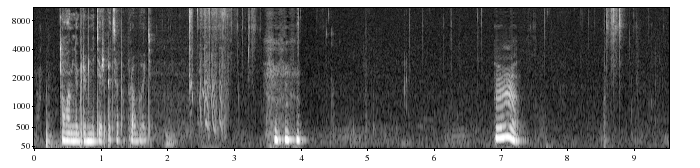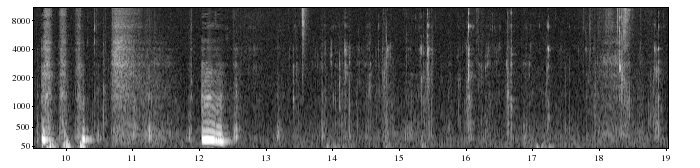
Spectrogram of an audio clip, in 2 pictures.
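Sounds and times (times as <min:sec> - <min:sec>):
wet chewing smacks: 0:02.3 - 0:02.9
nuts crunching: 0:02.4 - 0:03.4, 0:11.8 - 0:19.0
person humming: 0:12.0 - 0:12.5.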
